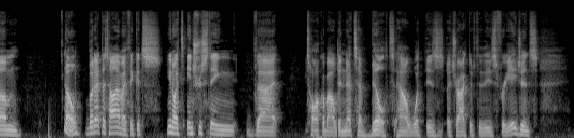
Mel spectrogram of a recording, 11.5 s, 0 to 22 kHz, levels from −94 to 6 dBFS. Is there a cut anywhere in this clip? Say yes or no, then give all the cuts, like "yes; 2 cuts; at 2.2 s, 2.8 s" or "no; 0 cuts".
yes; 9 cuts; at 1.3 s, 1.7 s, 2.1 s, 3.3 s, 3.6 s, 6.1 s, 6.7 s, 7.9 s, 8.5 s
